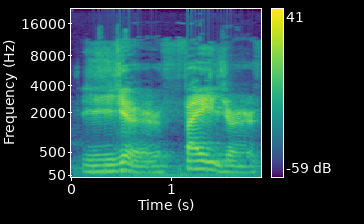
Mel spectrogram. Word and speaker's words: failure: mais um chuá E um R no final failure failure só que daí eu me dei conta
